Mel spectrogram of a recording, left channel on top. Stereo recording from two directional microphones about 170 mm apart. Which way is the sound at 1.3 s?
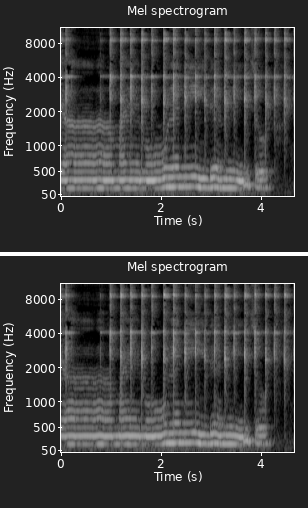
15° right (ahead or behind).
